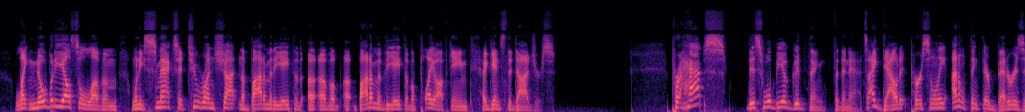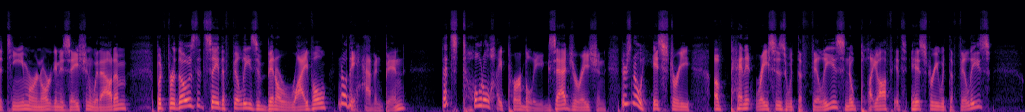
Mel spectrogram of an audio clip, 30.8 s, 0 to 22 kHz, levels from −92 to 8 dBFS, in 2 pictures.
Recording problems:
none

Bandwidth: 14.5 kHz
